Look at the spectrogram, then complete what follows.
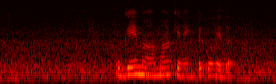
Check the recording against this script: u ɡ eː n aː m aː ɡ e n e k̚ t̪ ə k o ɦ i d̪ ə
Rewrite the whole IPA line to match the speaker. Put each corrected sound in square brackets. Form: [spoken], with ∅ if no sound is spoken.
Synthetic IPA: u ɡ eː [m] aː m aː [k] e n e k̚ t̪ ə k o ɦ [e] d̪ ə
